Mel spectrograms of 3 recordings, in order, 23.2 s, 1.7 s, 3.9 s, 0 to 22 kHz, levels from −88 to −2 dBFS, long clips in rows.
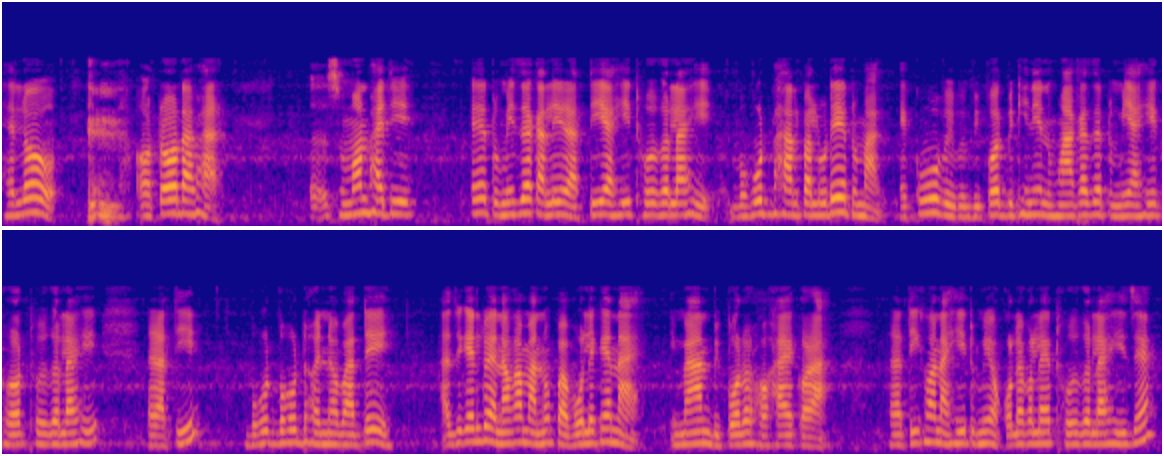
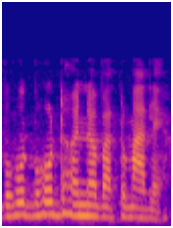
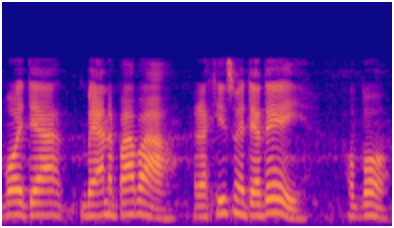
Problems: background sounds at intervals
